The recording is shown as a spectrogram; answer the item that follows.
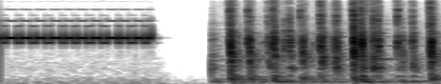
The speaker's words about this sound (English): Oh, wait. My phone is ringing. My mother's calling me.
